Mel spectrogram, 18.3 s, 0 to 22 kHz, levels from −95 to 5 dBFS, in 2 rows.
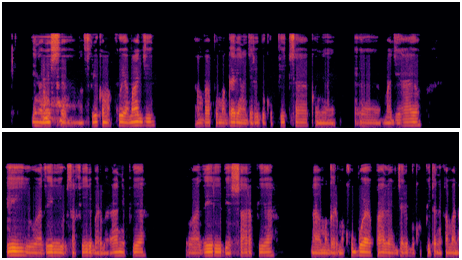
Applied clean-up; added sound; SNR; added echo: none; none; none; none.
